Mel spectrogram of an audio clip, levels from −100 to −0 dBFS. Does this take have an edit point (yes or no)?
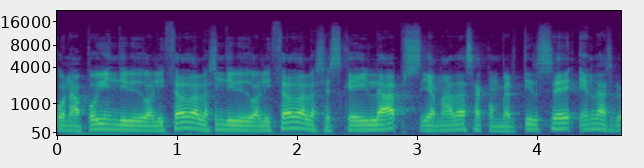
yes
